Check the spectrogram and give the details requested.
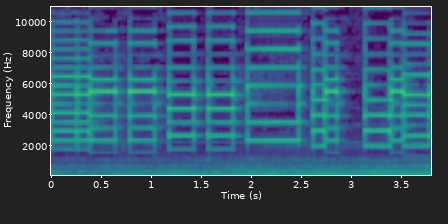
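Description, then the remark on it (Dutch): A bright electronic phone alert for a voicemail message plays a rapid series of high, harmonic beeps in short bursts with brief gaps, steady and fairly loud, with no voices over it. “Een voicemailbericht. Dat zal Benjamin zijn.”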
